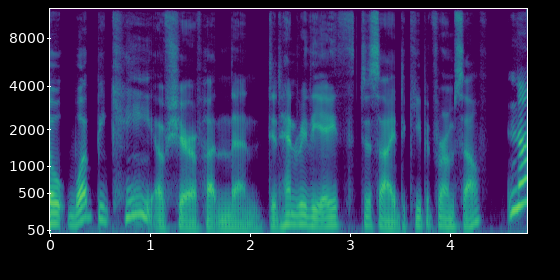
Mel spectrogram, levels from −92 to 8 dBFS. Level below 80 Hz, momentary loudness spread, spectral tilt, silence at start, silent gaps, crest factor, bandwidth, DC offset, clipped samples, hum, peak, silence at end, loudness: -44 dBFS; 8 LU; -5.5 dB/octave; 0 s; none; 20 dB; 12 kHz; under 0.1%; under 0.1%; none; -6 dBFS; 0 s; -28 LUFS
